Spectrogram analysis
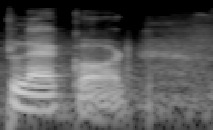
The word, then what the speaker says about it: placode: I checked again on internet, so it is nasal placode. So anyhow, what happens that from this nasal placode, uh, let me show you again here, let me show you the animation, that these nasal placode, they will invaginate inward, they will grow inward,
